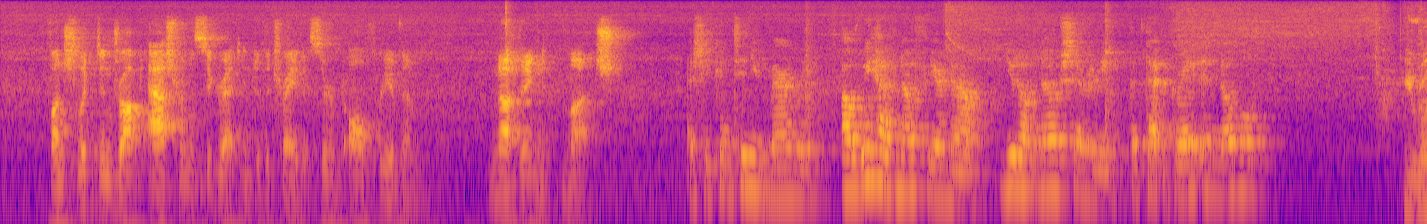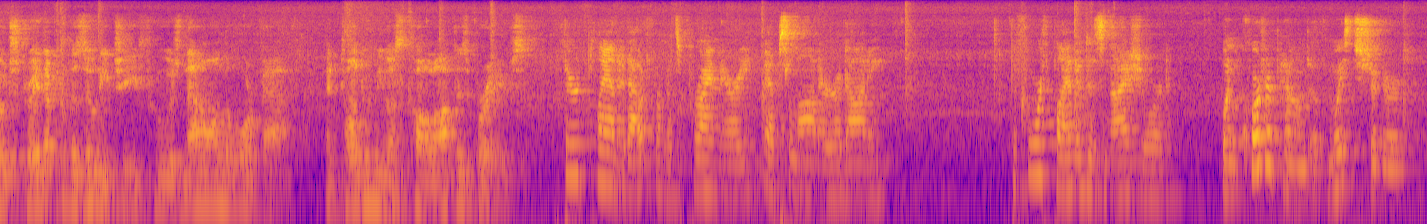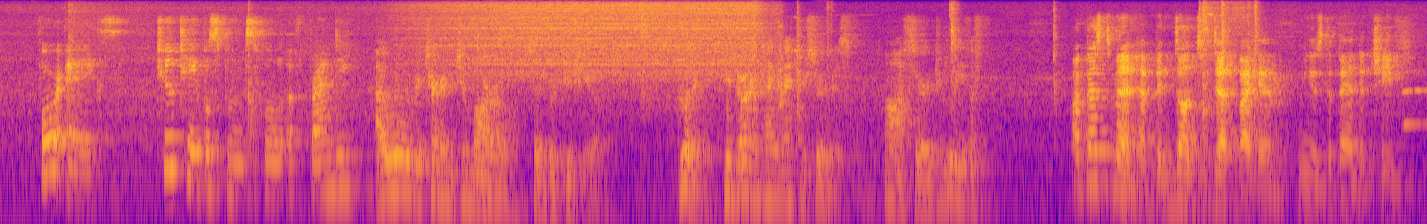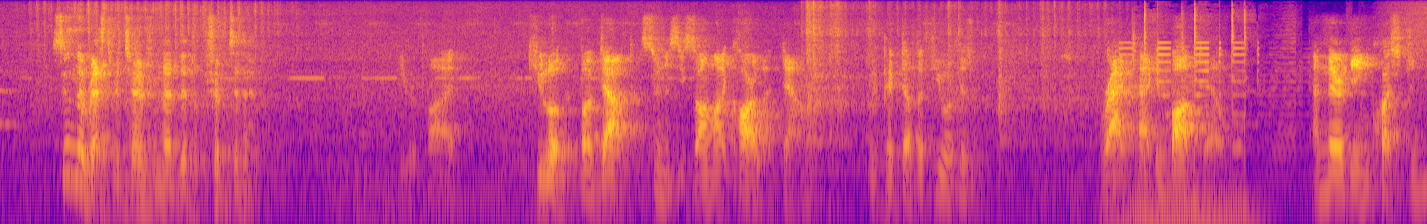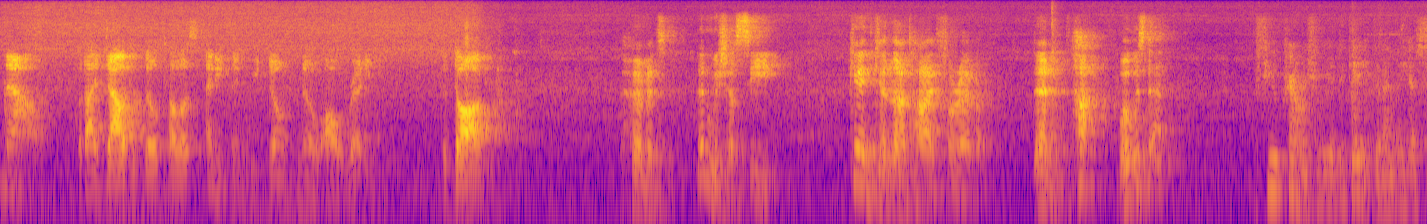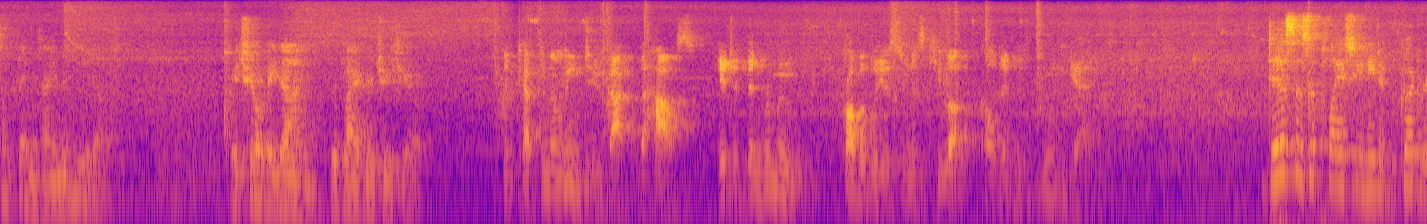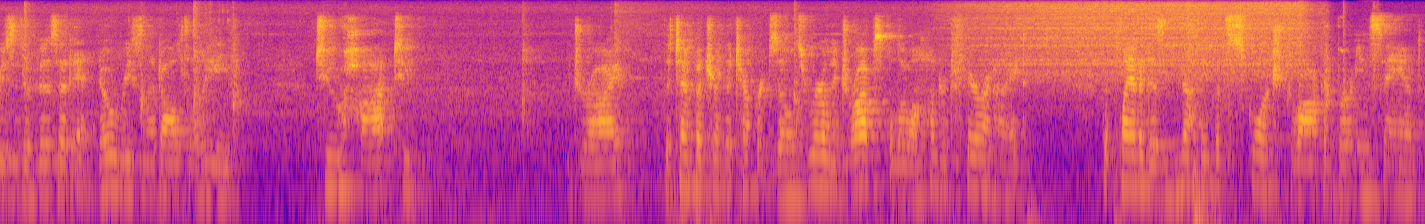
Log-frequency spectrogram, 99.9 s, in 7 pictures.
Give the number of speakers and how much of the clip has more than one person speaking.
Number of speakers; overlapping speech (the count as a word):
seven, no overlap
